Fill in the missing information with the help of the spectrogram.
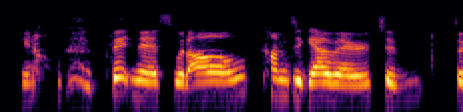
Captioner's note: laughs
